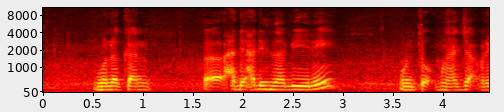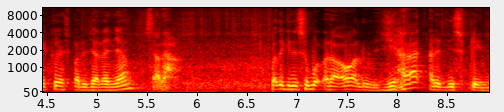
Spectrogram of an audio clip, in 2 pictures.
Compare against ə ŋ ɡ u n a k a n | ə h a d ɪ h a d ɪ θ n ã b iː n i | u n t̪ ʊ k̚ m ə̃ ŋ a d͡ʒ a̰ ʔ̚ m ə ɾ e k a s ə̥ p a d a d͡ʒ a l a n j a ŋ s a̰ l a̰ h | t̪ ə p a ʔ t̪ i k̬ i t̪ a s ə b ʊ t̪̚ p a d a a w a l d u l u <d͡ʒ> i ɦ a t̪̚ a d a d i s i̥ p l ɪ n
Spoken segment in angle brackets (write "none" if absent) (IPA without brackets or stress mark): d͡ʒ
